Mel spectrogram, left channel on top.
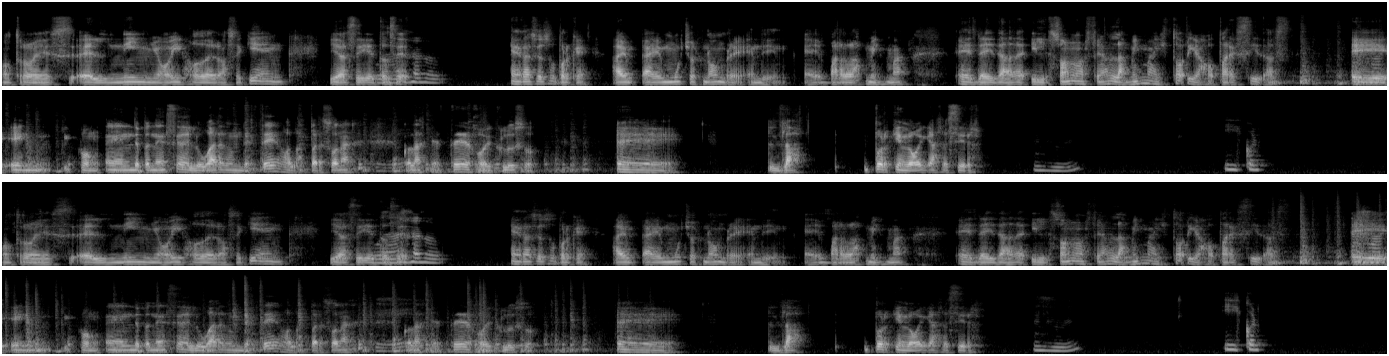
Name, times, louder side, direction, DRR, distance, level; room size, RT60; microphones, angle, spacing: voice 1, 0.0-4.1 5.1-5.9 6.1-12.9 13.5-19.2 20.0-20.6 21.5-21.9 22.6-23.6, left 3 dB, 90° left, 0.8 m, -26 dB
voice 2, 3.7-4.4 8.2-8.6 13.5-13.9 17.3-18.1 24.2-24.6 26.1-26.4, right 3 dB, 65° right, 0.6 m, -35 dB
sound 1, 12.7-20.4, right 2 dB, 45° right, 1.0 m, -38 dB
12.5 x 4.2 x 2.3 m
head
